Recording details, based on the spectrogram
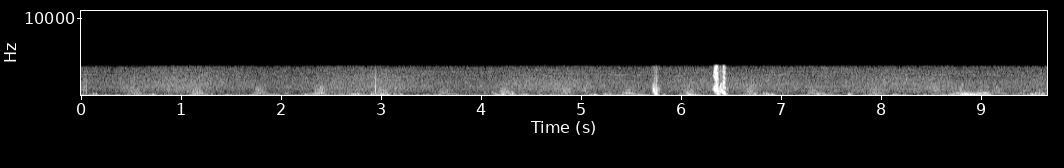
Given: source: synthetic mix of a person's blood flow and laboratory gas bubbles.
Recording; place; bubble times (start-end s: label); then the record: Doppler ultrasound of blood flow; subclavian vein
5.71-5.79 s: bubbles
6.31-6.47 s: bubbles
From the record:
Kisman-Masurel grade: 121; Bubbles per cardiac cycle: 1 to 2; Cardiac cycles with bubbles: 10 to 50%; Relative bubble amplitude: barely perceptible (0.100 to 0.250); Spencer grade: 2 (many but less than half of the cardiac periods contain bubble signals, singularly or in groups); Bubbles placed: anywhere in the cardiac cycle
